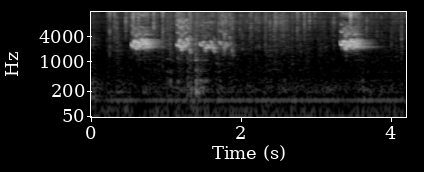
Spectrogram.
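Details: Happy pet budgerigars give loud, bright chirps, two close together and then a chirp after a short pause, over a quiet indoor background hum.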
